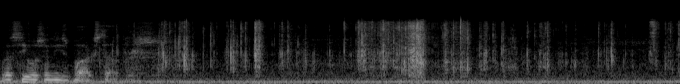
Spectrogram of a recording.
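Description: A foil wrapper crinkles and tears as hands rip it open.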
